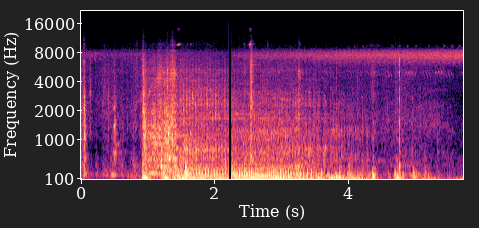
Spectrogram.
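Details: A vehicle engine starting and rumbling outdoors in the countryside, with clanks and knocks, no animal sounds heard.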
